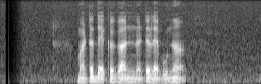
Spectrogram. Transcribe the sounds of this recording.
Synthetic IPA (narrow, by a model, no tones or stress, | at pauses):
maʈəd̪ækəɡanːəʈəlæbunaː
